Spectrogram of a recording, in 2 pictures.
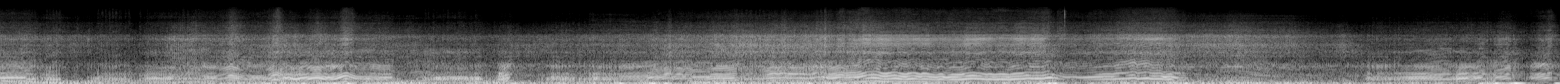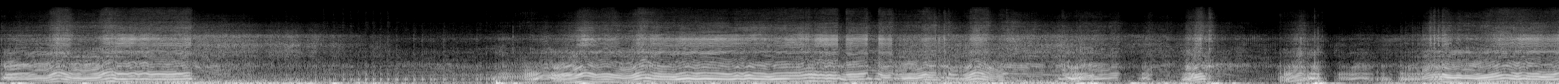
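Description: Husqvarna TE 300 two-stroke enduro motorcycle ridden hard, heard from the rider's helmet, its engine revving up and dropping back again and again through the turns. Clattering knocks from the bike over the rough dirt track run through it.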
